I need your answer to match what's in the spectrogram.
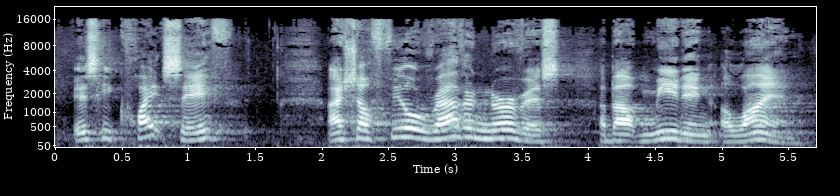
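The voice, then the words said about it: Little girl English accent. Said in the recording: “You have to imagine her little girl English accent.”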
